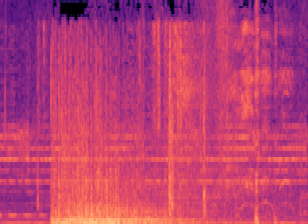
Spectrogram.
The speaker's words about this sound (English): Community theater doesn't usually have this much pyro.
